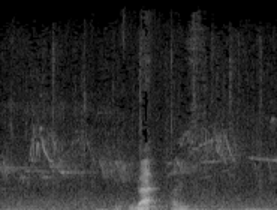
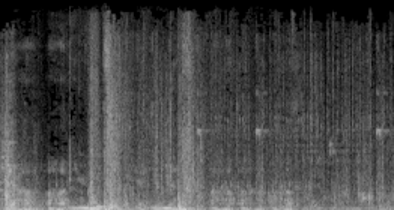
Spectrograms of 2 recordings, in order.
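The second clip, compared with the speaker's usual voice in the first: taunting; 6 semitones higher than usual. Acted. Taunting the training dummy.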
